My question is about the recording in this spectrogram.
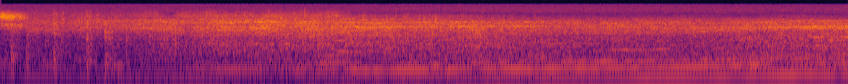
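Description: Ford Escort RS Cosworth rally car's turbocharged four-cylinder engine accelerating, its pitch rising steadily from about a second in.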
